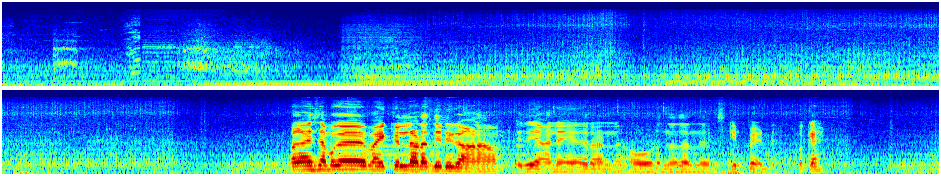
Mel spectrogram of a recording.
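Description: A car engine hums and revs as the car drives along a road.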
